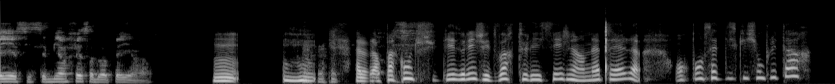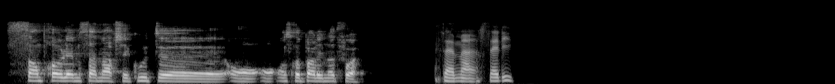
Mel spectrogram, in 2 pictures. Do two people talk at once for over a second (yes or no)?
no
